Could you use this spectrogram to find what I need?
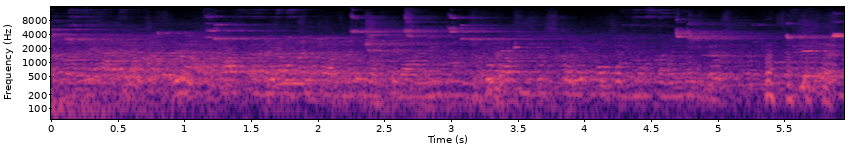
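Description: Players shout and call out to each other in a large echoing hall.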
